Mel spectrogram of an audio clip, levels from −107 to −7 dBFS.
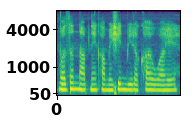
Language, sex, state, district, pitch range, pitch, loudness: Hindi, female, Arunachal Pradesh, Longding, 190-205 Hz, 195 Hz, -15 LUFS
